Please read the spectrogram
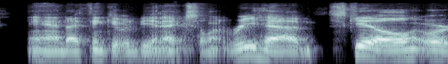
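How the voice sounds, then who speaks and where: A man's ordinary speaking voice with an American accent, fairly low in pitch, at a moderate pace. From Texas. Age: 30s. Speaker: urologist and stroke survivor. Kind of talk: interview storytelling.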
